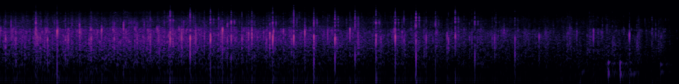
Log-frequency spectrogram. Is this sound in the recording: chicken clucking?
no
